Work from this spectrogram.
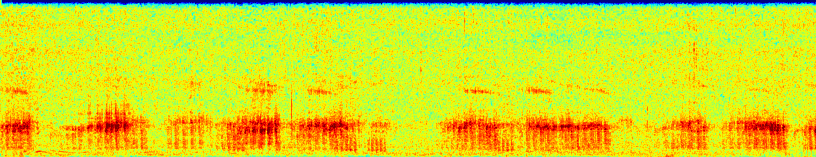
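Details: Frogs at Monet's Pond, Ulsan National Garden, South Korea, call in a ragged chorus. Buzzy trilled croaks arrive in distinct bursts, each about a second long with short pauses between, over faint low rumble.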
